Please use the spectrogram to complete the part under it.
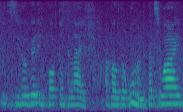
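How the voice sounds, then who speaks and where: A woman's voice: mid-range voice, fairly even intonation, moderate pace, echoey room, distant mic, background noise. A woman from Somalia, a guest on a radio panel who talks earnestly and often restarts her phrases. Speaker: studio guest.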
